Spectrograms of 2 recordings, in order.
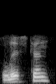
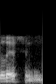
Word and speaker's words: Listen: My name is pronounced Liston, but it looks like Listen. So people say, man, you got a cool name, Jackie Listen, but it's actually Jackie Liston.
